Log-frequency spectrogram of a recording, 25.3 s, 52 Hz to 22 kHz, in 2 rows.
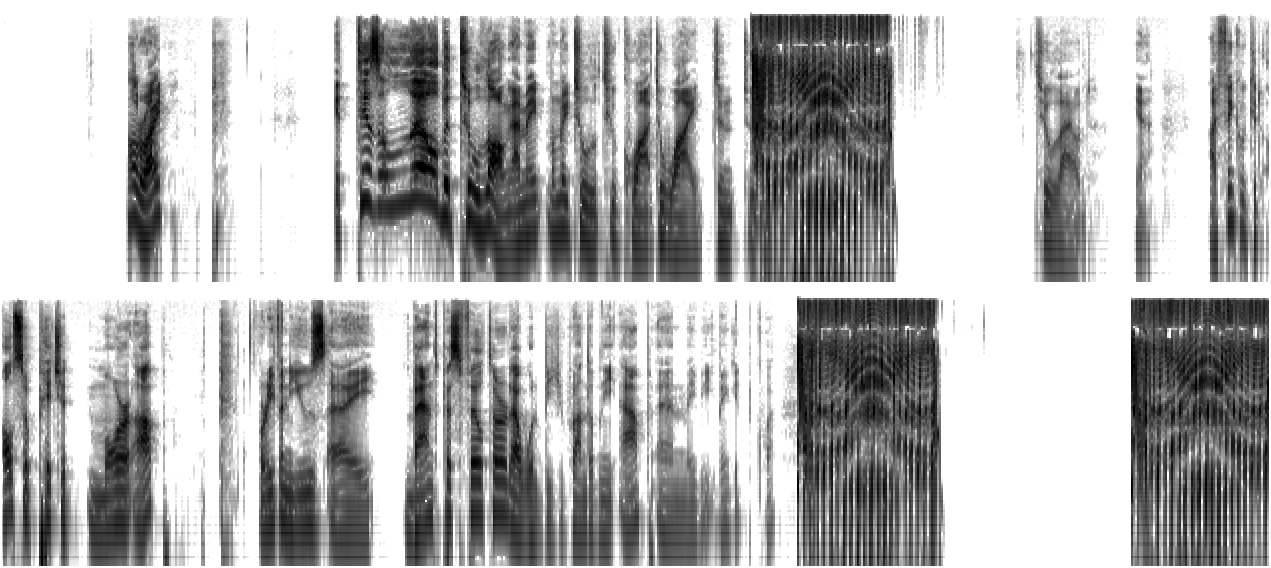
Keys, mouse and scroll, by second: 0.9 space, 1.2 scroll down 1, 2.7 click, 5.3-6.4 drag, 7.1 space, 10.3 space, 10.6 ctrl+scroll down 2, 12.3 click, 15.3 click, 16.8 click, 18.2 click, 19.3 click, 20.2 space, 23.3 space.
